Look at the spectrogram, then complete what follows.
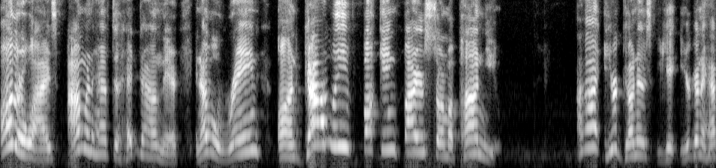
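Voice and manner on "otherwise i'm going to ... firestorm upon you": put-on angry executive voice, higher. Doing an impression of Les Grossman threatening someone on a call: Les Grossman impression. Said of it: "I'm gonna do my best Les Grossman impersonation".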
